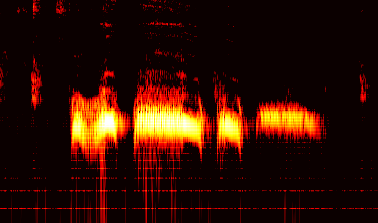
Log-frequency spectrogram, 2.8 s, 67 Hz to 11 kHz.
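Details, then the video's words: Spotted dove lure call for hunting, double-kuk style: a single phrase of a rising coo, a long husky mid-pitched coo, a clipped note and a softer trailing coo. "Suara pancingan Tekukur || suara pikat tekukur || mp3 suara tekukur jernih"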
